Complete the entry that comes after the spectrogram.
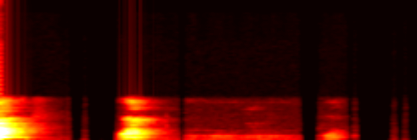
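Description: A female dog at home gives two sharp, close barks in quick succession, then a low faint whine and one softer short yip.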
